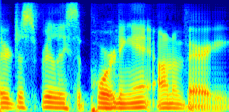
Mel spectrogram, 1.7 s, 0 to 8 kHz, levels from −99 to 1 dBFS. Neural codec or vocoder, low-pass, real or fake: codec, 16 kHz, about 1 kbps, DyCAST, with the encoder's durations; 7.2 kHz; fake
